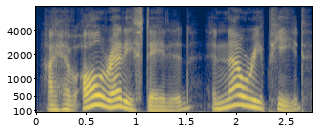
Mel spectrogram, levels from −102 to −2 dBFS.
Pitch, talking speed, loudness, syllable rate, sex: 165 Hz, 150 wpm, -16 LUFS, 4.5 syllables/s, male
